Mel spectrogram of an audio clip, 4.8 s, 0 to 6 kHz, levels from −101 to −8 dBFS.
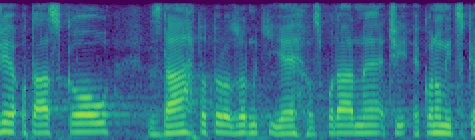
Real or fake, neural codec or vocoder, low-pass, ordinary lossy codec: real; none; 5.4 kHz; AAC, 48 kbps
